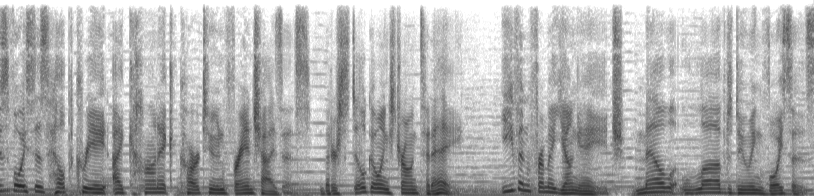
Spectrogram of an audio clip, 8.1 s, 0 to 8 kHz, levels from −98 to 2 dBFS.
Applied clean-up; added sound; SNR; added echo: none; none; none; none.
